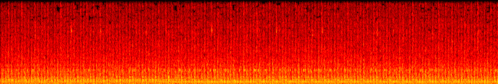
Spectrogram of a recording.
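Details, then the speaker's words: Isuzu Crosswind diesel idling after an oil change: a faint constant whine and regular clatter at about two or three per second. The suspected source is the alternator belt or the aircon belt; this is unconfirmed. "Yun lang mga boss kung mapapansin niyo nagkaroon ng ingay dito sa makina ang possible niyya na pinanggagalingan mga boss dito yan sa alternator belt at sa aircon belt niya pakinggan niyo maigi mga boss."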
